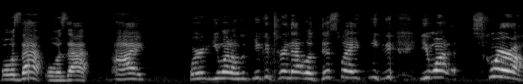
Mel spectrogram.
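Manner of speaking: mock hard grilling tone. Retelling how she grills her husband over her kids: acting out interrogating her husband. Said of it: "question my husband like the Spanish Inquisition".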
